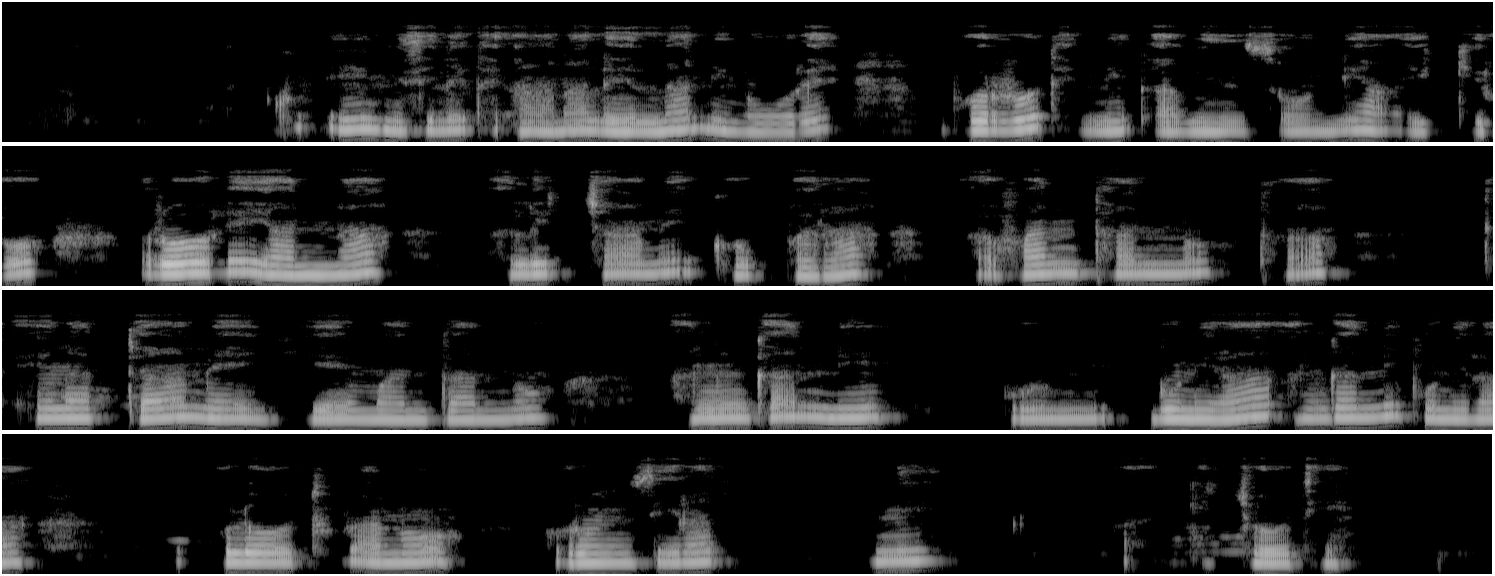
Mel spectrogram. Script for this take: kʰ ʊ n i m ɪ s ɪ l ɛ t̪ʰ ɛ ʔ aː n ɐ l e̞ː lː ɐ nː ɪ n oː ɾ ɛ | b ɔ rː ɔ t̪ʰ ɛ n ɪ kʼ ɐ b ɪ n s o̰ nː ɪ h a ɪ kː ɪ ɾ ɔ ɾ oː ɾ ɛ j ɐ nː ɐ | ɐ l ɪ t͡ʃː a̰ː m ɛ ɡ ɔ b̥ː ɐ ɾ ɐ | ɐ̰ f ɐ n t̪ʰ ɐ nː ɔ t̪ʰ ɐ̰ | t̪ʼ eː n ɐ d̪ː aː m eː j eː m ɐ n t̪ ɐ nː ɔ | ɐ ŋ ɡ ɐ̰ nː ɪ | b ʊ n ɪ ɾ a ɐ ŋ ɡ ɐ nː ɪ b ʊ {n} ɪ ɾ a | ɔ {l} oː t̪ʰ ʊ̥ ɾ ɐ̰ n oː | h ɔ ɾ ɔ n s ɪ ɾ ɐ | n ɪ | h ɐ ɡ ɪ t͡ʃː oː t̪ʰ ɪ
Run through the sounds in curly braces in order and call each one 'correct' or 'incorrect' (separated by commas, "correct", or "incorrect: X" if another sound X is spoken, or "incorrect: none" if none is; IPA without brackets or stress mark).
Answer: correct, correct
